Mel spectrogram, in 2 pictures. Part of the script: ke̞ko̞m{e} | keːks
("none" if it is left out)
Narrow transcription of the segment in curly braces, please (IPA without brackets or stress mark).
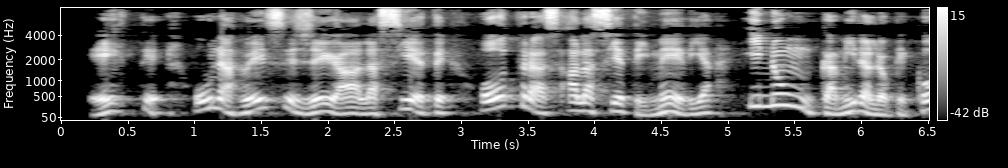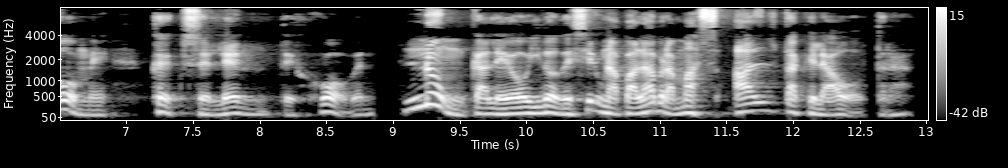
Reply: e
